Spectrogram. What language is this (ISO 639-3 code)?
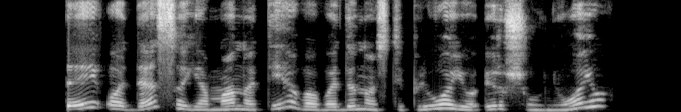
lit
